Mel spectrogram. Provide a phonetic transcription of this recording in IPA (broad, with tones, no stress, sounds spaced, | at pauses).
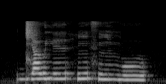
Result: d͡ʑ a˦ ʊ̯ j e˦ ɪ̯ h ĩ˦ sʰ ĩ˦ ɲ o˦ ʊ̯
